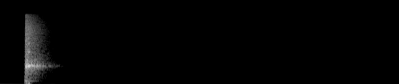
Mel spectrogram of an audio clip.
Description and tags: Tonic Short Percussive Sound
This is a short percussive sound sample. It was created using the electronic VST instrument Micro Tonic from Sonic Charge. Ideal for constructing electronic drumloops...
drum, electronic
